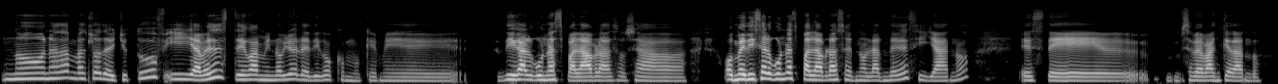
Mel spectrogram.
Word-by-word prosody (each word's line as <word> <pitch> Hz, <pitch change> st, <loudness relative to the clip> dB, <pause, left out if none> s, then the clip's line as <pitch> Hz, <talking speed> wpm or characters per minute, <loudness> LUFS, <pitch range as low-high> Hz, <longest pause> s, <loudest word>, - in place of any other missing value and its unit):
No, 255 Hz, +3 st, 0 dB
nada 280 Hz, +3 st, -1 dB
más 270 Hz, -2 st, -5 dB
lo 275 Hz, -1 st, -1 dB
de 230 Hz, -5 st, -1 dB
YouTube 275 Hz, -, -4 dB
y 240 Hz, -1 st, -2 dB
a 205 Hz, -, +7 dB
veces 290 Hz, +9 st, +1 dB
te 225 Hz, -, -3 dB
digo 220 Hz, +1 st, +2 dB
a 225 Hz, -, +4 dB
mi 210 Hz, -1 st, -3 dB
novio 210 Hz, +4 st, -2 dB
le 215 Hz, -3 st, -3 dB
digo 195 Hz, +3 st, -6 dB
como 180 Hz, -4 st, -12 dB
que 180 Hz, +2 st, -13 dB
me, 170 Hz, -1 st, -9 dB, 0.4 s
diga 220 Hz, +5 st, +5 dB
algunas 215 Hz, 0 st, +2 dB
palabras, 180 Hz, 0 st, +3 dB
o 185 Hz, -, -11 dB
sea, 170 Hz, -2 st, -5 dB, 0.3 s
o 230 Hz, 0 st, +1 dB
me 235 Hz, +2 st, +9 dB
dice 240 Hz, +4 st, +5 dB
algunas 260 Hz, +1 st, +3 dB
palabras 215 Hz, -2 st, +3 dB
en 200 Hz, -3 st, -6 dB
holandés 190 Hz, +9 st, -4 dB
y 205 Hz, -3 st, -9 dB
ya, 180 Hz, -1 st, -1 dB
¿no? 240 Hz, -, -11 dB, 0.5 s
Este, 175 Hz, -2 st, -2 dB, 0.3 s
se 185 Hz, +3 st, -10 dB
me 190 Hz, -1 st, +1 dB
van 185 Hz, 0 st, 0 dB
quedando. 175 Hz, -3 st, -3 dB
200 Hz, 185 wpm, -20 LUFS, 180-235 Hz, 0.5 s, me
